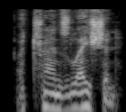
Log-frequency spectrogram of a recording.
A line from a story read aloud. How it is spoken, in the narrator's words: he growled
